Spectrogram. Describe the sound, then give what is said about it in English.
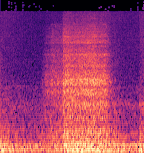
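A single deep breath through the nose during a sleep meditation, heard as a soft, airy swell of breath with no talk. “Take a few deep breaths, using only your nose, in”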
